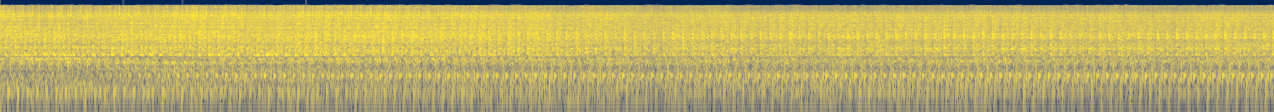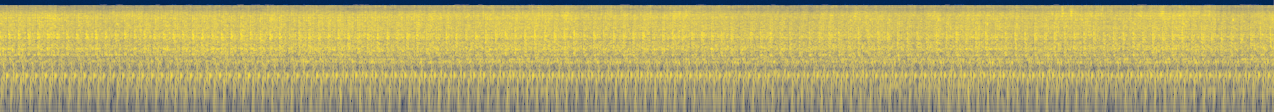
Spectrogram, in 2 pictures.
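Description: Small engine driving a belt-driven air compressor, running steadily at an even speed.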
